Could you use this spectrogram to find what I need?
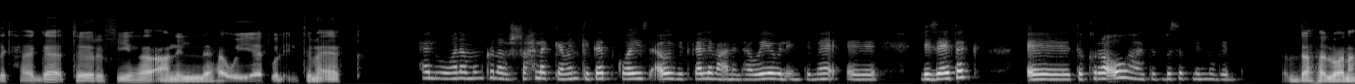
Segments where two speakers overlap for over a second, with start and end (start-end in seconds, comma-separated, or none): none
